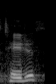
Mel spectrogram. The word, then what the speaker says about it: Tejas: so my name is Teja that's pronounced like contagious fun fact I actually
